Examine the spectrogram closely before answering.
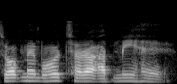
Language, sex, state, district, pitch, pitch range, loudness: Hindi, male, Arunachal Pradesh, Lower Dibang Valley, 155 Hz, 150-160 Hz, -18 LUFS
